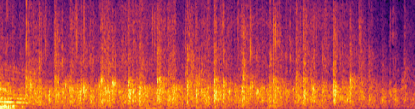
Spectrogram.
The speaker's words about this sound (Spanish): Un aplauso al Señor.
